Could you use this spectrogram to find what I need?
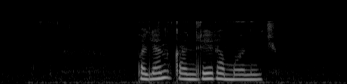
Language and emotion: Russian, neutral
